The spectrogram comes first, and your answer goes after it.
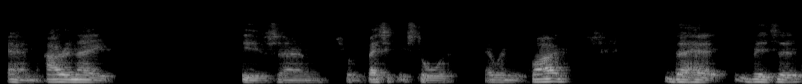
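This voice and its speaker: An older man giving an informal biology lecture, halting with many fillers and self-corrections. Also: medium pitch, dark tone. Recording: echoey room, dull lo-fi sound.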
